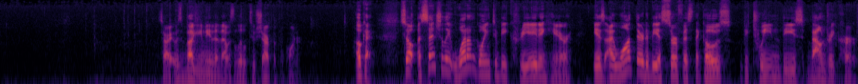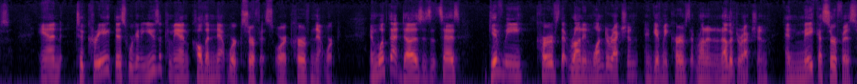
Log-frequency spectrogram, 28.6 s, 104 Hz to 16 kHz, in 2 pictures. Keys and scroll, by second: 1.9 Escape.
